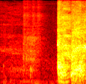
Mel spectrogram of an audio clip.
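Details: Sudden loud, harsh adult cough after a brief quiet pause, running to the end; the speaker reports a recent asthma attack.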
